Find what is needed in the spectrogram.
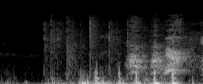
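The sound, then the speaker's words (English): Many dogs barking together, a dense run of loud, rough barks and yelps that start after a short quiet lead-in and keep overlapping to the end. “Oh, it's so many dogs. Oh, God. That's part of the reason we haven't done it. Yeah, that's all right. The dogs are barking. They almost knocked over my beverage.”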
